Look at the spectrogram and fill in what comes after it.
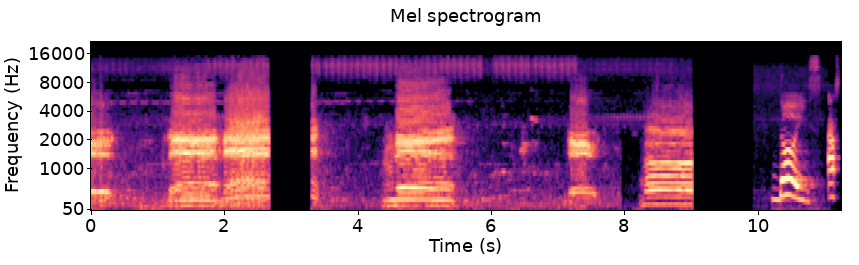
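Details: Several loud sheep bleats, some long and quavering, others short, broken by brief silent cuts; a squeaky higher sound flickers near the end.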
